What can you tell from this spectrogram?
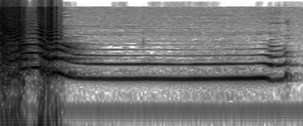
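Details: Sweetie, a female house dog, singing on command: a rough, loud onset settles into a pure, level howl held about a second and a half, closing with a small upward wobble, with a low electrical hum throughout.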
